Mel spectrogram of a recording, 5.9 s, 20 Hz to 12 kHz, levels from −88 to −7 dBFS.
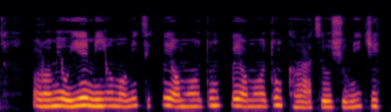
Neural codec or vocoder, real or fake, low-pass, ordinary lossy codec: codec, 16 kHz, 16 kbps, FreqCodec, larger model; fake; 7.2 kHz; Opus, 64 kbps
